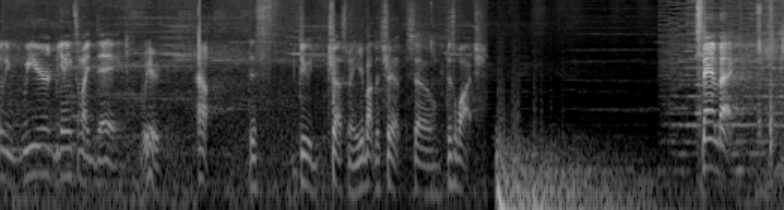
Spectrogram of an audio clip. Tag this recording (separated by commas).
Speech, Music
